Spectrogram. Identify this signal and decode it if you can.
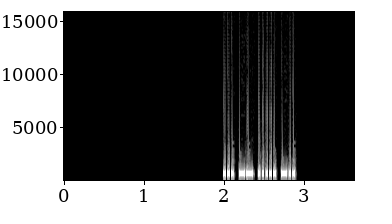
Morse code, heard as a keyed tone, about 53 wpm, 700 Hz. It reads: SM5D
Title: DXCC-100 Call Signs - 4 Characters - 50wpm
